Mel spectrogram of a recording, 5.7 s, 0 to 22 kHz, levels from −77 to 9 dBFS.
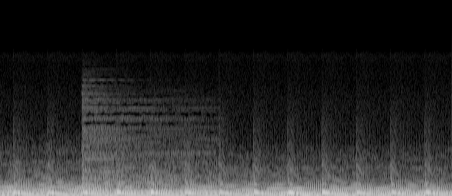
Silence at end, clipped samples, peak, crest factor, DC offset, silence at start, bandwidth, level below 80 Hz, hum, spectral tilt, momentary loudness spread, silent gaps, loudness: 0 s; under 0.1%; -4 dBFS; 12 dB; 0.2%; 0 s; 4.3 kHz; -16 dBFS; none; -9.5 dB/octave; 2 LU; none; -18 LUFS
